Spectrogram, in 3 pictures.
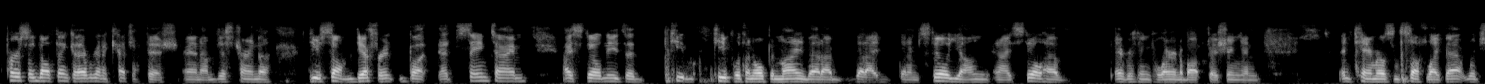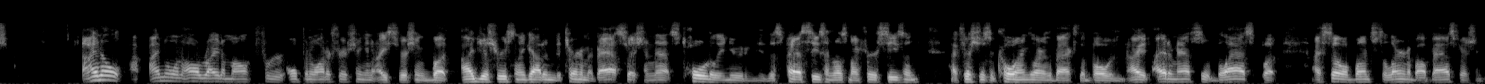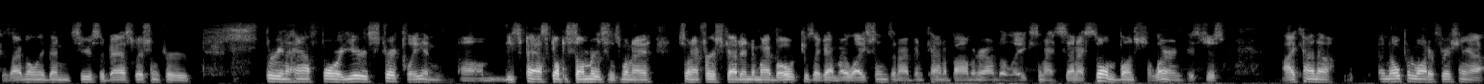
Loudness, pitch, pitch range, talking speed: -23 LUFS, 120 Hz, 110-135 Hz, 255 wpm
